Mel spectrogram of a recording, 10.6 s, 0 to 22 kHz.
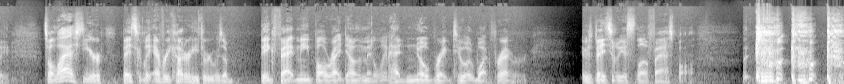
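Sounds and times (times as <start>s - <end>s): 
speech: 0.0s - 6.6s, 7.3s - 10.2s
harsh coughs: 9.3s - 10.5s.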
